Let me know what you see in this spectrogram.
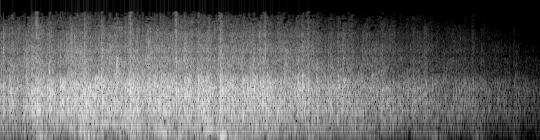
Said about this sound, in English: It's time to finish that section of the evening tonight. I think we can give Sir Bernard a round of applause.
